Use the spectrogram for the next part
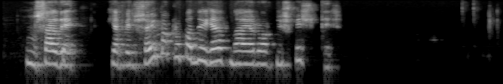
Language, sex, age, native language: Icelandic, female, 70-79, Icelandic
